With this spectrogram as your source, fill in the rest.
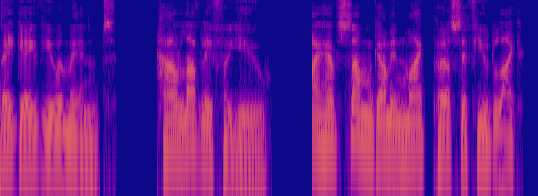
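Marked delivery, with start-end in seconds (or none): none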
